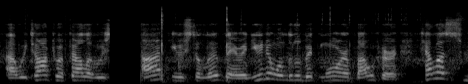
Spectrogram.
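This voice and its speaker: A man's voice: high voice, quick pace, sharp tone, slight background noise, rough recording. An American man reporting live outdoors from a storm scene, interviewing on the spot as a field news reporter. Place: outdoors at a storm damage site.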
